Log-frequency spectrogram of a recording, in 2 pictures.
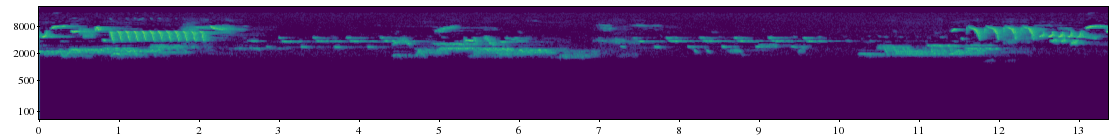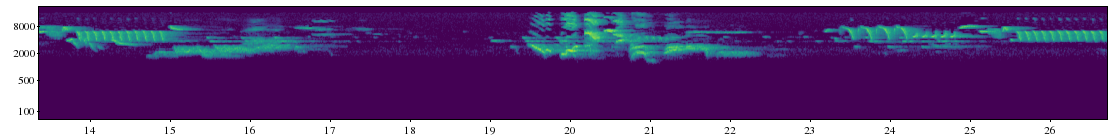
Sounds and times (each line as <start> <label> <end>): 0.0 blackbird 26.7
19.0 robin 26.7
